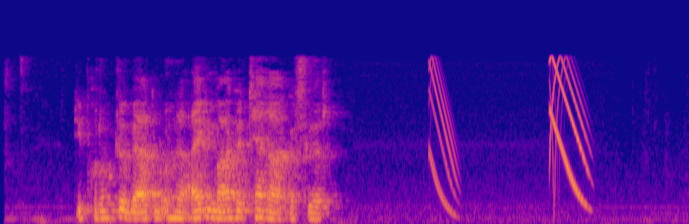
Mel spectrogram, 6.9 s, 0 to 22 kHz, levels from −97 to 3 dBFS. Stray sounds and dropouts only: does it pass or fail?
fail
